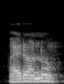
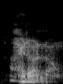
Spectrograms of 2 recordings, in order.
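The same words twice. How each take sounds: First: Said in the usual way. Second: Much softer, half to self; barely audible I don't know; muttered under breath. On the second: Real, not acted. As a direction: mumble it to yourself, deflated. Muttered despair, then repeated.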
